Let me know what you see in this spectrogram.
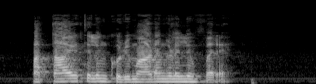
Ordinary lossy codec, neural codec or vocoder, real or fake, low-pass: AAC, 48 kbps; none; real; 10.8 kHz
